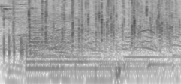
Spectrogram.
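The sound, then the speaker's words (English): A crowd applauds and cheers in a dense, steady wash of clapping that stays loud throughout, with voices mixed into the noise. “We got a crowd here, too.”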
